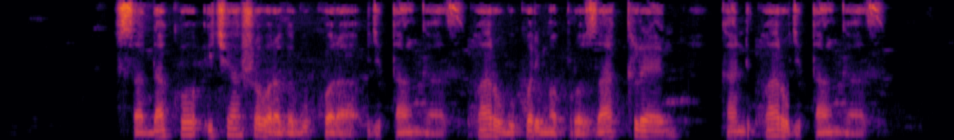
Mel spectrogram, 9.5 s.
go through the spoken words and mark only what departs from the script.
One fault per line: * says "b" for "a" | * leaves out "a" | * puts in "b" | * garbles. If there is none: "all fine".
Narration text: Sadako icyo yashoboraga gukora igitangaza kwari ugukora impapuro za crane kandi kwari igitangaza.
all fine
